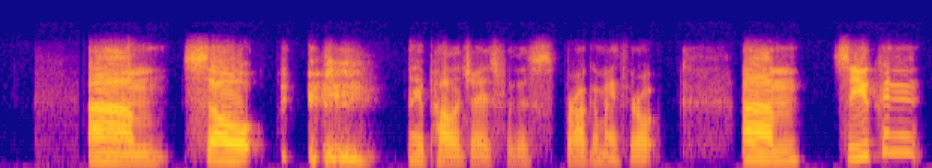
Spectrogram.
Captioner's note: clearing throat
